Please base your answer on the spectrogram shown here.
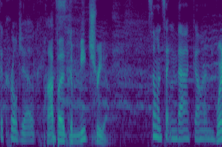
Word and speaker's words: Papadimitriou: It's spelled like it's sour. It sounds like it's spelled. Papadimitriou. That feels like a cruel joke. Papadimitriou.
